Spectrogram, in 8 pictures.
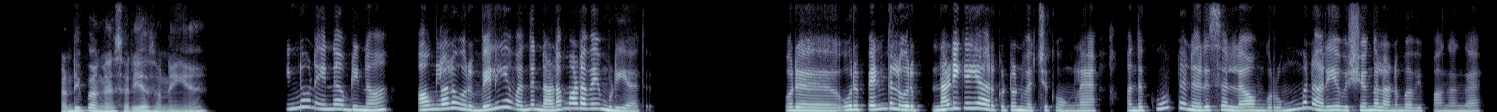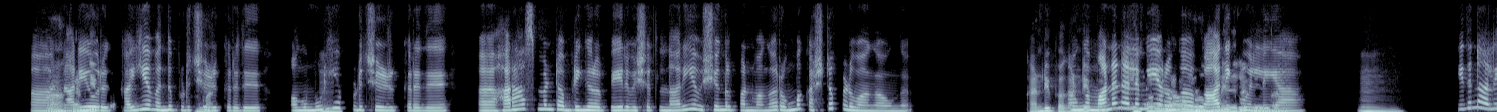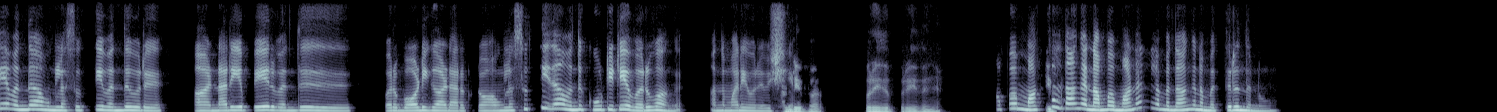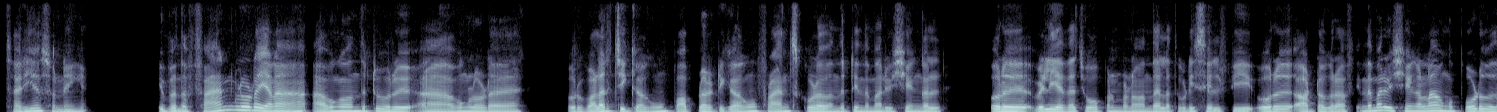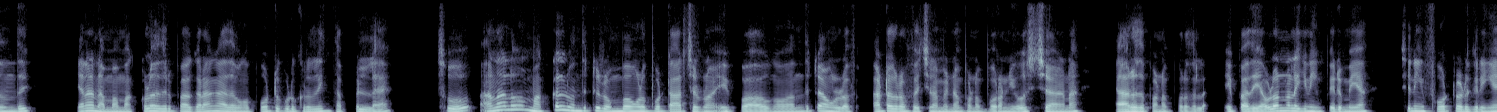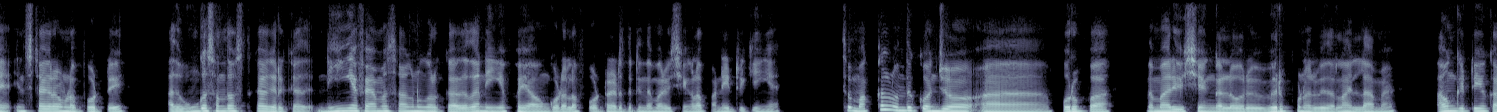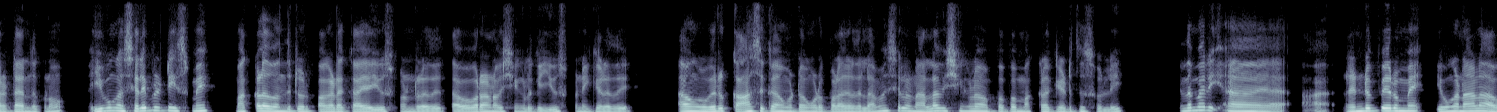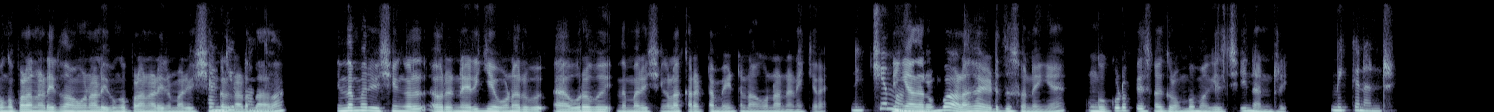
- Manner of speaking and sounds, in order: other background noise; in English: "ஹராஸ்மன்ட்"; in English: "பாப்புலாரிட்டிக்காகவும்"; in English: "ஆட்டோகிராப்"; in English: "ஆட்டோகிராப்"; drawn out: "அ"; in English: "செலிபிரிட்டீஸுமே"; in English: "மெயின்டென்"
- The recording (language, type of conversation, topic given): Tamil, podcast, ரசிகர்களுடன் நெருக்கமான உறவை ஆரோக்கியமாக வைத்திருக்க என்னென்ன வழிமுறைகள் பின்பற்ற வேண்டும்?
